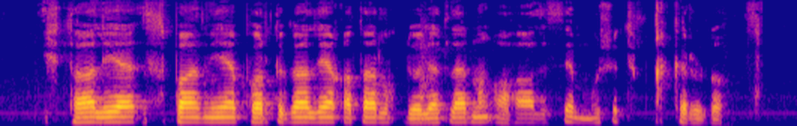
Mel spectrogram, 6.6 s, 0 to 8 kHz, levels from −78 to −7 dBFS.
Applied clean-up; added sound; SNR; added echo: none; none; none; none.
